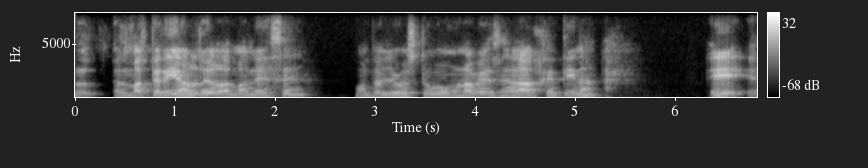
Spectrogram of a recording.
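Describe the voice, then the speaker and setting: With a non-native accent, a man speaks very slowly at a fairly high pitch, leaving long, frequent pauses. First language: not Spanish (speaking Spanish). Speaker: surgeon. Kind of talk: panel discussion. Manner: halting, many fillers and restarts.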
